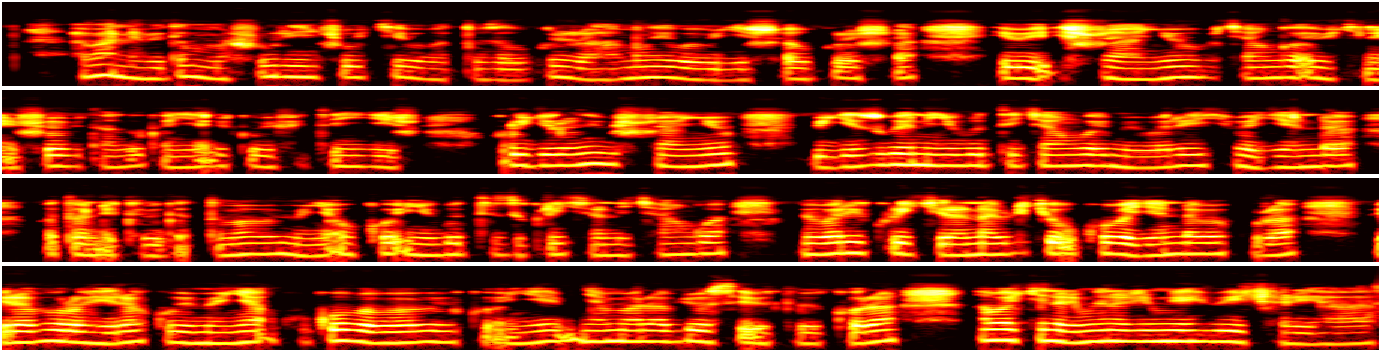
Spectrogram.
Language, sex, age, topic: Kinyarwanda, female, 18-24, education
